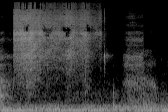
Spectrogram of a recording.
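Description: A fine mist spray bottle of Morphe mattifying mist hisses steadily onto a face for about two seconds, followed by a couple of shorter, softer spritzes close by.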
